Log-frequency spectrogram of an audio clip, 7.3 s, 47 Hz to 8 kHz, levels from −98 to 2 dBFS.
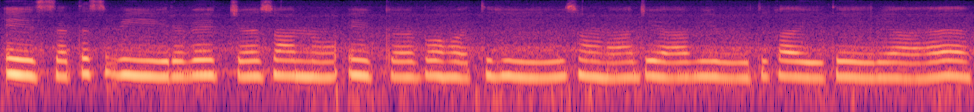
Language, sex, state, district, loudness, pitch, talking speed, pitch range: Punjabi, female, Punjab, Kapurthala, -18 LUFS, 245 Hz, 115 wpm, 235-250 Hz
